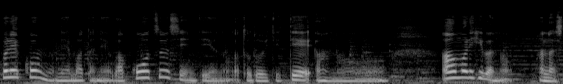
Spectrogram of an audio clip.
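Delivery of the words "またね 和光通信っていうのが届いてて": normal talking voice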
